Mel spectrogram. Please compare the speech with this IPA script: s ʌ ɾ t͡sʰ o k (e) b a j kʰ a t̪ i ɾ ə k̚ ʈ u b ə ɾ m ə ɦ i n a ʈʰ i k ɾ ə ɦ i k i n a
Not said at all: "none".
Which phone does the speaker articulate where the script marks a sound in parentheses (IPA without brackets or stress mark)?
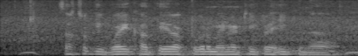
i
